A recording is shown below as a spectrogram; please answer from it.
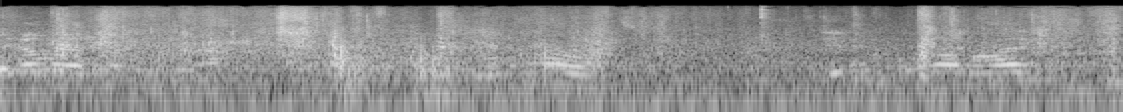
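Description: Several men talking and calling out to one another in German while heaving a heavy wooden sculpture, with a couple of short knocks about a second in and near the end.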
